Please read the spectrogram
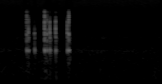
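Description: Dry-erase marker writing on a plastic-covered sheet: a handful of faint, short squeaks and scratches of the felt tip, from about half a second to one second in.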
